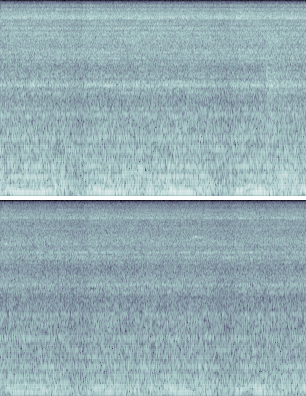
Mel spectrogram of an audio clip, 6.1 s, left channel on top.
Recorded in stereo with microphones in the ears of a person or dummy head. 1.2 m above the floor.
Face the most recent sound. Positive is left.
turn(degrees=85)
